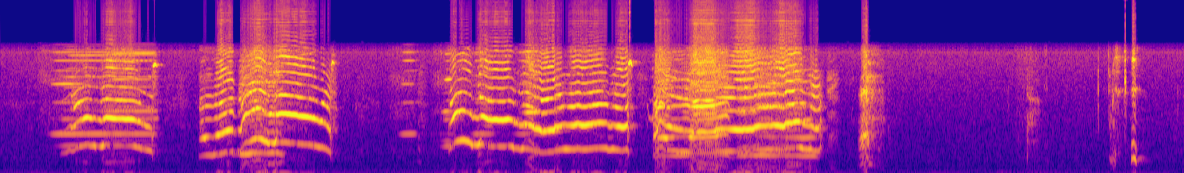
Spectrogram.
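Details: A female Siberian husky gives wavering, sliding howls in bursts, "singing" along with steady harmonica tones she loves.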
